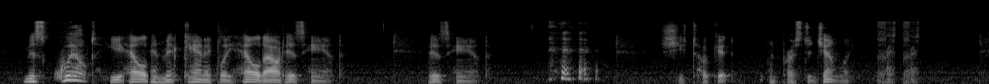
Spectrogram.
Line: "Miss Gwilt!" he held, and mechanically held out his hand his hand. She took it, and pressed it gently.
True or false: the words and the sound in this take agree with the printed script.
false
